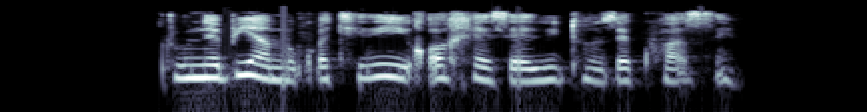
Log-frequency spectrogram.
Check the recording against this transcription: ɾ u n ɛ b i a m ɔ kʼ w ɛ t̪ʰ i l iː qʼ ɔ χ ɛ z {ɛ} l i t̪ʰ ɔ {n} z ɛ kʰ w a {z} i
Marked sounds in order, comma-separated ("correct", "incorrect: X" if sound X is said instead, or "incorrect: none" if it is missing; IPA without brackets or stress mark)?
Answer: correct, correct, correct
